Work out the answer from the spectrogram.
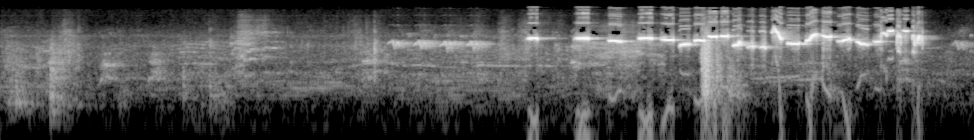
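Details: Wild jongkangan in forest at Kintamani, Bali: a few faint chips and soft notes, then an energetic burst of loud, rapid whistled notes that rise and fall, densely repeated for several seconds before stopping.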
